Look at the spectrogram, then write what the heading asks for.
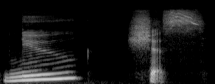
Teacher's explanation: That TR sound is going to be a tr, almost sounds like a CH.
